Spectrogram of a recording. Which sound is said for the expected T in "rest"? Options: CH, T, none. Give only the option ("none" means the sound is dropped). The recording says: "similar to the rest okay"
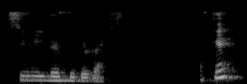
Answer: none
